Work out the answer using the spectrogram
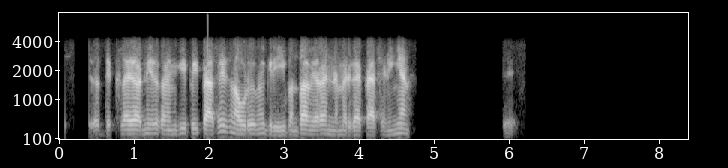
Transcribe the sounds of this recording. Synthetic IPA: ḛːd̪ad̪ɪkʰlaːaːɾnĩt̪akənmĩkipəiːpɛːseːsənaːuɽeoːmɛ̃ːɡəɾiːbbənd̪aːmeːɾaːɪnːəmeɾɡaːeːpɛːseːnĩːɛːn | t̪ḛː

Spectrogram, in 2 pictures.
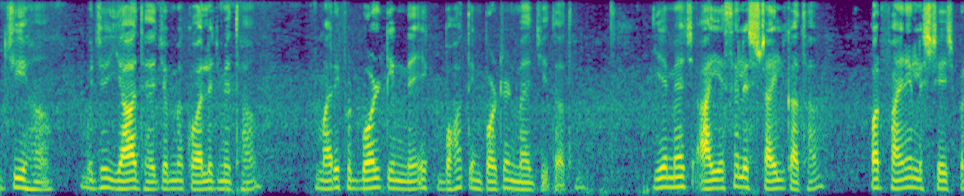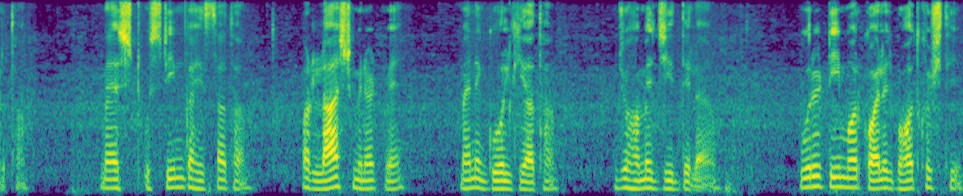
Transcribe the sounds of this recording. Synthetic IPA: d͡ʒiːɦãː | mʊd͡ʒʱejaːd̪ʱɦɛd͡ʒɐbmɛ̃kɔːleːd͡ʒmẽt̪ʰa | ɦɐmaːɾifʊʈ̚bɔːlʈiːmneeːkbɔɦʊt̪ɪ̃mpɔːɾʈə̃ɳʈmɛːt͡ʃd͡ʒḭːt̪a̰t̪ʰaː | jemɛːt͡ʃa̰ːiɛsɛlɪsʈaːɪlkat̪ʰa | ɔːɾfaːɪnəlɪsʈeːd͡ʒpɐɾt̪ʰa̰ː | mɛ̃ʊsʈiːmkaɦɪsːat̪ʰa̰ː | ɔːɾlaːsʈmɪnəʈmẽ | mɛ̃ːneɡoːlkijat̪ʰaː | d͡ʒoːɦɐmẽd͡ʒiːt̪̚d̪ɪlʔa̰ːja̰ | puːɾiʈiːmɔːɾkɔːleːd͡ʒbɔɦɔt̪xʊʃt̪ʰḭː

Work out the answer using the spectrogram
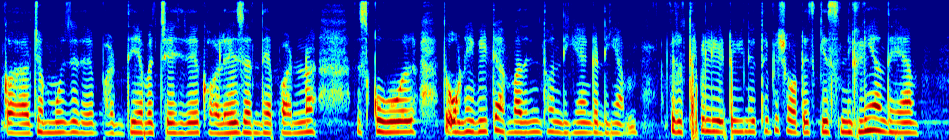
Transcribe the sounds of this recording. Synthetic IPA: d͡ʒəmːũːd͡ʒeɾebʱəɽd̪eːɦɛ̃ːbətːʃeːd͡ʒeːɾekɔːleːd͡ʒaːnd̪eːãːpəɳskuːlt̪oːʊnẽːbiːʈɛːmãːd̪ɪnt̪ʰɦʊ̃ːnd̪iːɛ̃ːkəɖijãːpʰɪɾʊt̪ʰːeːpiːleːʈːnd̪eːt̪ʰːeːpiːʃɔːʈeskesnɪkliːãːnd̪eːãː

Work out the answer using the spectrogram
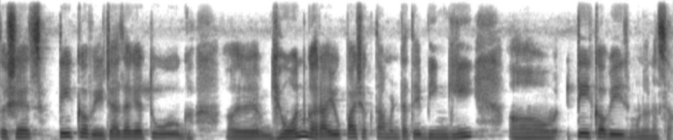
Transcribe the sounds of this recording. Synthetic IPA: t̪əɕẽt͡sʈekəʋed͡ʑad͡zaɡjaɾt̪u | ɡʱewnɡʱəɾajupaɕəkt̪am̤əɳt̪at̪ebʱiŋɡiː | ʈekəʋed͡zm̤əɽ̃uːnasa̰

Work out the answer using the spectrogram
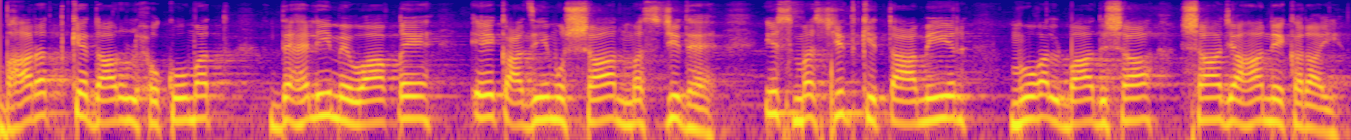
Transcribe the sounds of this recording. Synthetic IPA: bʱaːɾət̪ked̪aːɾʊlhʊkuːmət̪d̪ɛɦlimẽʋaːqe | eːkəziːmoʃaːnmɐsd͡ʒɪd̪ɦɛː | ɪsmɐsd͡ʒɪd̪kit̪aːmiːɾ | mʊɣəlbaːd̪ʃaʃãːd͡ʒaɦãːnekɐɾaːiː

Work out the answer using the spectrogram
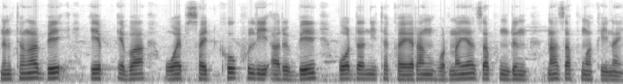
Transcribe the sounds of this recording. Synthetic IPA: nɯŋtʰaŋabe | ep̚ebaweb̚sajt̚kʰɯwkʰuliʔaɾɯbewɔɾdanitʰakʰajeɾaŋɦɔɾnajazapʰuŋdɯŋnazapʰuŋakʰɯjnaj

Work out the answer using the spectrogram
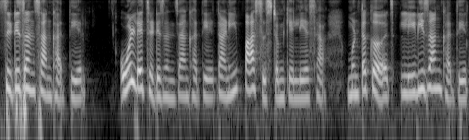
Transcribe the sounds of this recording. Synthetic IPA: siʈid͡zənsãŋkʰat̪iːɾ | olɖesiʈid͡zənsãŋkʰat̪iːɾt̪aɽ̃ipasːisʈəmkeliːəsa | m̤əɳʈ̪əkət͡sleɽid͡zãŋkʰat̪iːɾ

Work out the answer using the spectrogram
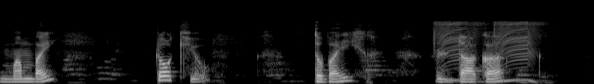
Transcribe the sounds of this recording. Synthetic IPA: mɐmbɐj | ʈoːkʰjoː | d̪̥ubɐj | ɖaːkɐɾ

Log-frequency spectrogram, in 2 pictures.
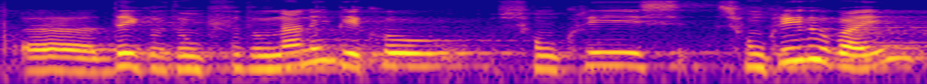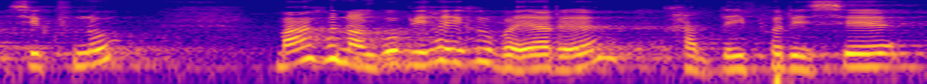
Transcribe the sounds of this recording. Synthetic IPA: dɯjɡɯduŋpʰuduŋnanɯjbekʰɯwsɔŋkʰɾisɔŋkʰɾiɦɯbajsikʰunu | maɦɯnaŋɡɔbiɦajɦɯbajaɾɯkʰat̚dɯjpʰɯɾese

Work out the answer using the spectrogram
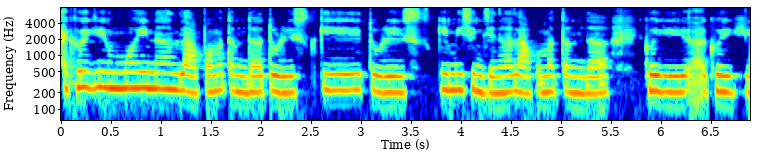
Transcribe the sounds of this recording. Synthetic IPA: ɐjkʰojɡimojnɐlak̚pɐmɐtɐmdɐtuɾistkituɾiskimisiŋzinɐlak̚pɐmɐtɐmdɐɐkʰojɡiɐ̰kʰojɡi

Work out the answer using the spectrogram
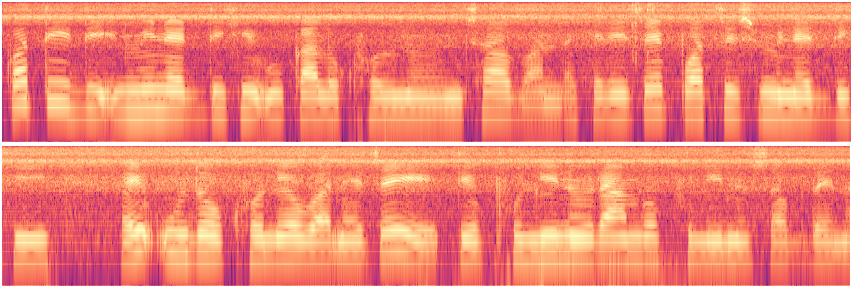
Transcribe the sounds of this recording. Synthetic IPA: kʌt̪id̪imineʈ̚d̪ekʰiukalokʰolnuɦunt͡sʰʌbʱʌnd̪akʰeɾit͡saĩpʌt͡sismineʈ̚d̪ekʰi | ɦʌjʔũd̪okʰoljobʱʌnet͡saĩt̪jopʰulːinuɾamropʰulinusʌkd̪ʌjnʌ

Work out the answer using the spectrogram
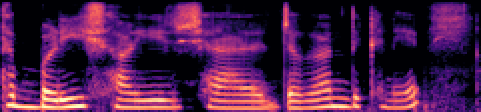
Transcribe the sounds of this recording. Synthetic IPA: t̪ʰbɐɽiʃaːɾiʃad͡ʒɐɡaːnd̪ɪkʰne

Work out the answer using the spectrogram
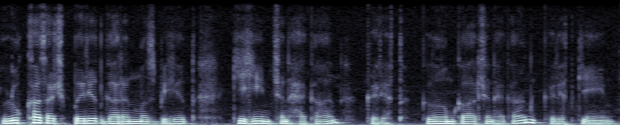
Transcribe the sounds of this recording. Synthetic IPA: lukʰːɐt͡sɐt͡ʃʰpəɾʲit̪ɡɐɾɐnmɐzbiɦit̪ | kiɦiːnt͡ʃʰɐnhekaːn | kəɾʲit̪ʰ | kɐːmkaːɾt͡ʃʰɐnɦekaːnkəɾʲɐt̪kiɦiːn

